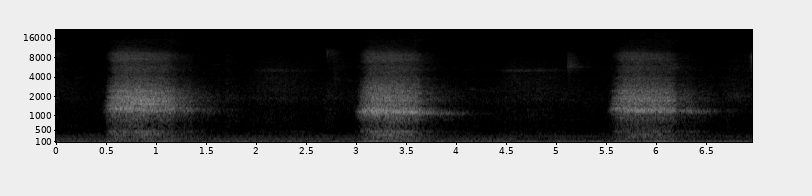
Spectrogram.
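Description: Slow, deep breaths taken while resting in child's pose during a Pilates session, three long airy exhales spaced a couple of seconds apart, close and quiet with no talking.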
